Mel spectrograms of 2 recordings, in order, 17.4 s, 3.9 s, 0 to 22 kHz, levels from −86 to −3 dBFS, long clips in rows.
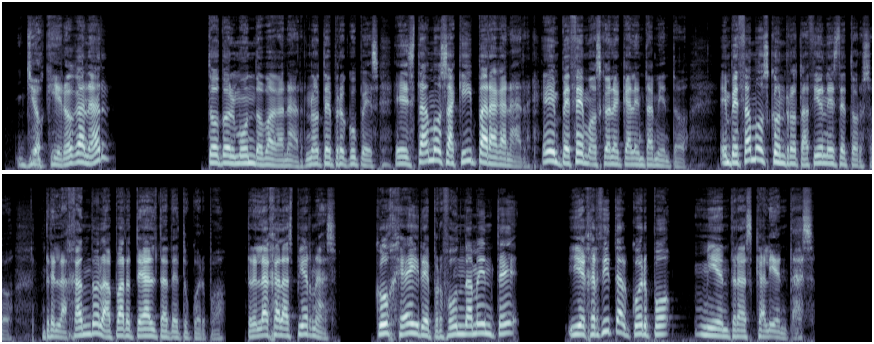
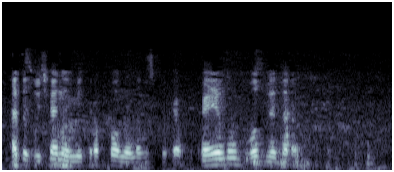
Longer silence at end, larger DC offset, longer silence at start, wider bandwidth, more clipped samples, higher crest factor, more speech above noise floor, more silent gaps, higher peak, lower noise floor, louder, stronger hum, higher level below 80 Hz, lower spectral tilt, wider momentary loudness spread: first, 0.6 s vs 0.2 s; neither; about the same, 0.15 s vs 0.1 s; first, 16 kHz vs 6.4 kHz; neither; about the same, 20 dB vs 18 dB; first, over 69 dB vs 27 dB; first, 1.14-1.99 s, 10.94-11.12 s, 12.09-12.39 s, 13.88-14.33 s vs none; first, -2 dBFS vs -6 dBFS; first, under -90 dBFS vs -51 dBFS; first, -20 LUFS vs -25 LUFS; neither; about the same, -56 dBFS vs -60 dBFS; second, -4.5 dB/octave vs -7.5 dB/octave; about the same, 11 LU vs 11 LU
